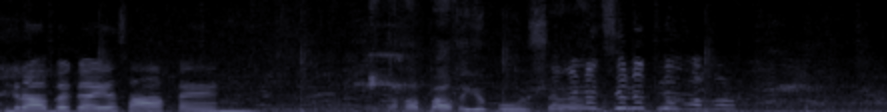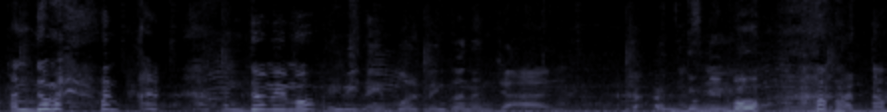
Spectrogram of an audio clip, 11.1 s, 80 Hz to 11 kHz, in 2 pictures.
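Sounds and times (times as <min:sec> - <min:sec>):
high-pitched voices talking: 0:03.4 - 0:08.3.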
